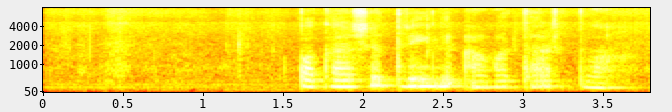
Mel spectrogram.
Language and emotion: Russian, neutral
